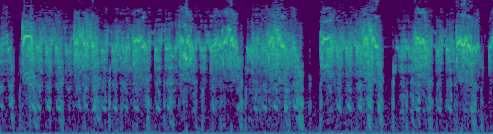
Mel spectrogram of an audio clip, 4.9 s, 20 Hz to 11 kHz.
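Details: Black stork chicks on their nest in Estonia, filmed by a live nest camera on 15 July 2017 at 11:15 while a strange stork is nearby; harsh, hissing bursts of wheezy noise, each about half a second, come in quick succession.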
